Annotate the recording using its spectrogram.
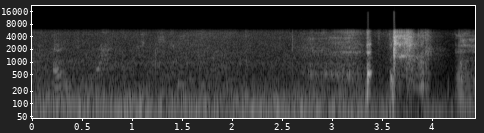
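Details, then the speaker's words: Deliberately self-induced sneeze after repeated attempts: quiet room noise, then a sharp inhaled catch and an explosive sneeze burst. "That's how you sneeze."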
